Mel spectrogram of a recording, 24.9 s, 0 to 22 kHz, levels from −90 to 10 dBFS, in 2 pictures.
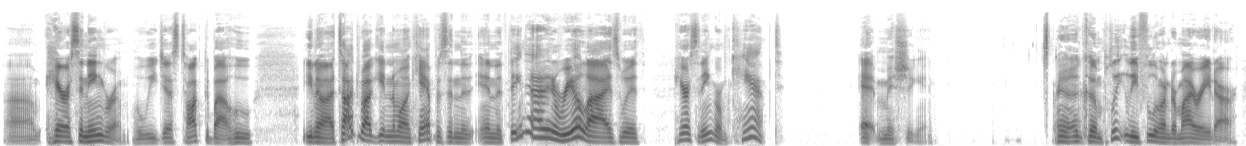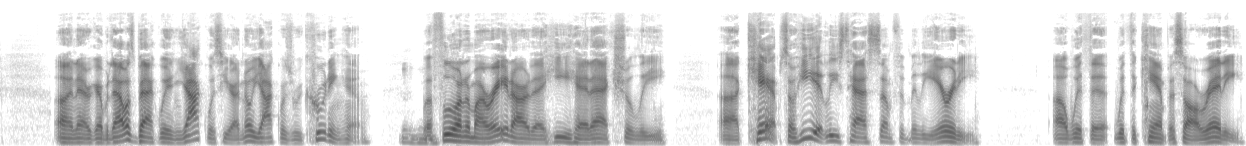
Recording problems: none

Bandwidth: 15 kHz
